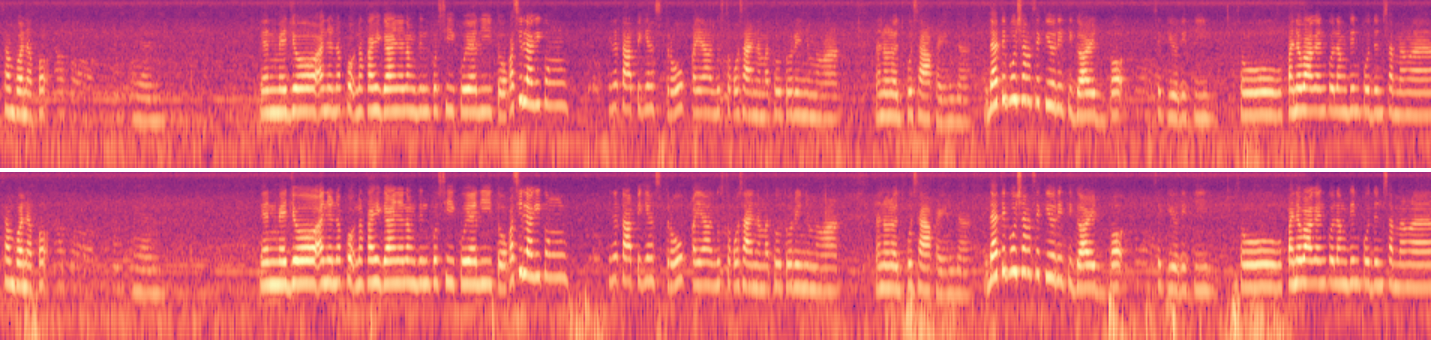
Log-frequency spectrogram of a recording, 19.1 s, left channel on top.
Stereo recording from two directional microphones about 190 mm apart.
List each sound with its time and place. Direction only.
0.0 s speech: 15° right (ahead or behind)
3.4 s speech: 20° right (ahead or behind)
8.2 s speech: 15° right (ahead or behind)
